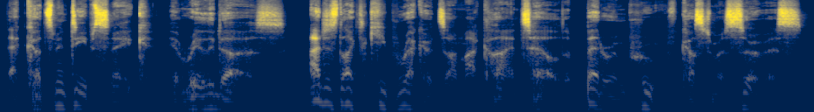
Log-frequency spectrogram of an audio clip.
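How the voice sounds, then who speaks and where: A man's voice: low voice, lively intonation, measured pace, hardly any pauses, bright, forceful tone, slightly rough, whispered, exaggerated voice. A man voicing a slick, talkative arms dealer who spins stories with casual amusement in a parody game dub. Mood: mock hurt, casual.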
